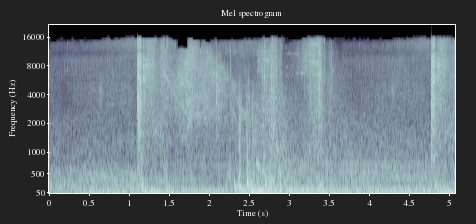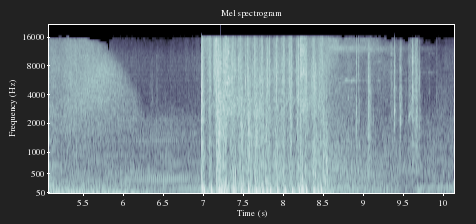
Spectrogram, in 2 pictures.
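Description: Bursts of automatic gunfire in the Apex Legends solos mode, from rapid rattling volleys to a loud, dense closer burst near the end, with scattered single shots and booms between them.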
